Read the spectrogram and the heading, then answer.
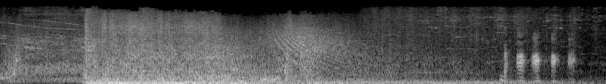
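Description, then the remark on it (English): A loud, sudden crash of breaking glass with a heavy low thud, followed by a long crunching, scattering wash and then a few bright tinkles of shards settling. “I love smashing glass. I mean, breaking glass.”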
